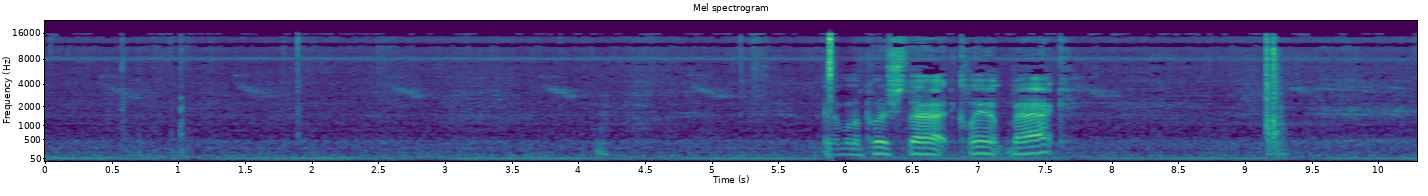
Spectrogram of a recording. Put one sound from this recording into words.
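Metal parts click and clink.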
